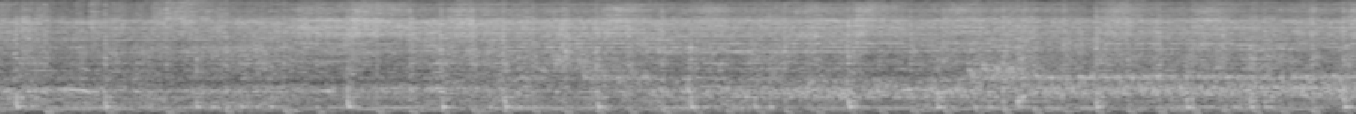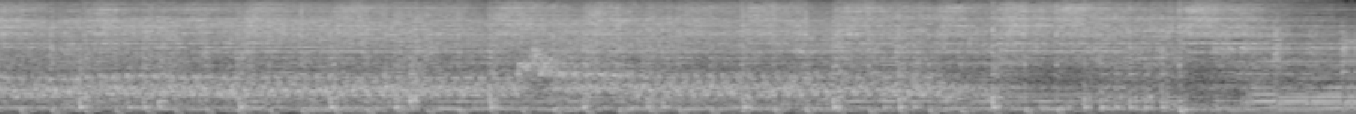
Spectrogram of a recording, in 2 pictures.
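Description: Live rock band playing loudly, with a drum kit hitting hard and electric guitars. Near the end the drumming stops and a held guitar chord rings on.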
